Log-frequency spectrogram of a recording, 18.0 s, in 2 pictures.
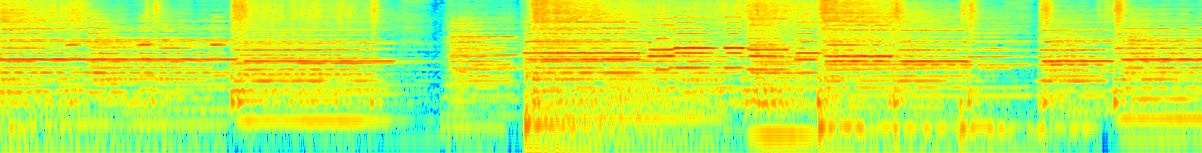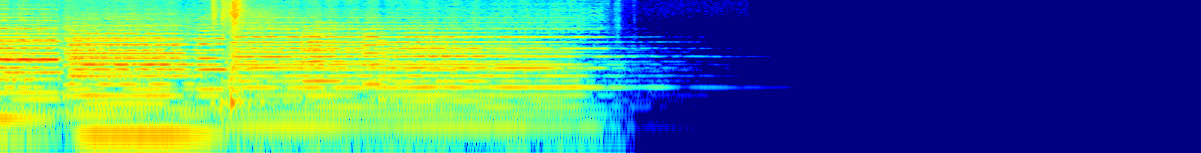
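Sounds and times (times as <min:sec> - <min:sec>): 
wind and brass band short version: 0:00.0 - 0:14.0.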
